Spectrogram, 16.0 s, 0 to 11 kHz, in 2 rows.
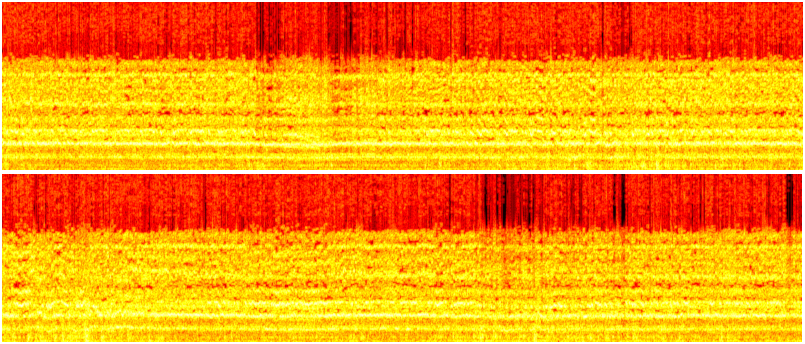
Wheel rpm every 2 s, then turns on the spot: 230, 220, 230, 230, 240, 230, 220, 230.
none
